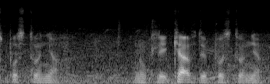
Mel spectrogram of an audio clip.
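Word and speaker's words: Postojna: suis parti à postaux ça s'écrit postogena pour nous et mais ça se prononce postnia donc les caves de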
